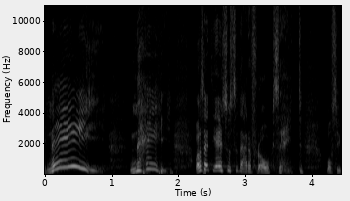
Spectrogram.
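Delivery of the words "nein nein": high cry of no, fading on the repeat; a high pleading no; emphatic no. Acted. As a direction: protest sharply, then settle. Acted emphatic denial.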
